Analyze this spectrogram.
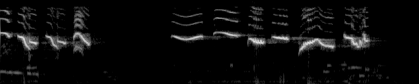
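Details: Oriental magpie-robin wild forest song used to lure birds: sharp down-sliding whistles, a short pause, then a varied phrase of level, rising and falling whistled notes.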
